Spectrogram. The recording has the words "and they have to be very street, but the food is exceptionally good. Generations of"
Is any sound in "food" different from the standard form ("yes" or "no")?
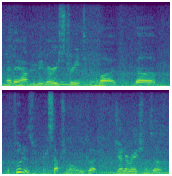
no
